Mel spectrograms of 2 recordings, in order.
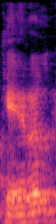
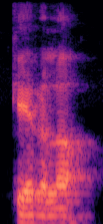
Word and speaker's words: Kerala: it is Karnataka and it is not keral it is Kerala you know so that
